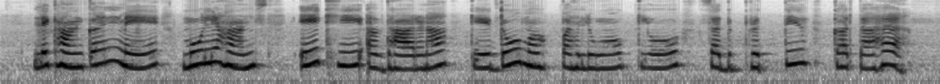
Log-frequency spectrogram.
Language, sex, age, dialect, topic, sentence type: Hindi, female, 36-40, Garhwali, banking, statement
